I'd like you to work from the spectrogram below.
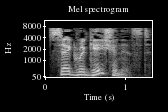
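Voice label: "segregationist", British English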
